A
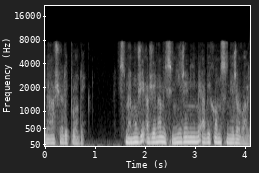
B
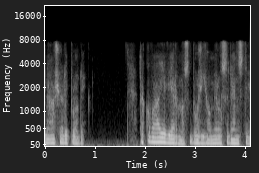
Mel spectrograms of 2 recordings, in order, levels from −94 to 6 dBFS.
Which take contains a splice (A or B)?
A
